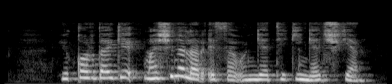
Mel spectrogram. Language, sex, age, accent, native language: Uzbek, female, 18-24, Samarqand, Uzbek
